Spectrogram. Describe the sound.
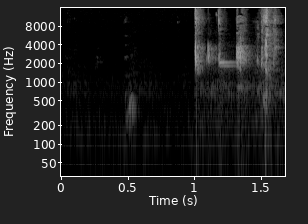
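After a near-silent pause, a voice imitates someone typing on a keyboard in an office cubicle with a rapid, uneven burst of crisp, hissy mouth clicks, fairly loud, lasting under a second.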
